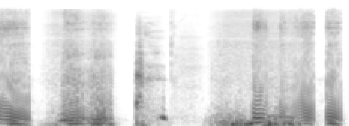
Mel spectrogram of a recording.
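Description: A man's voice making drawn-out vocal noises that slide in pitch, in several bursts with short breaks between them: an attempt at imitating a sound.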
